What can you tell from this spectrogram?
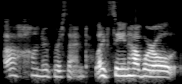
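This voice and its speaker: Husky-voiced woman from Colombia. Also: a little high, fairly even intonation, low-quality recording. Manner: reflective, halting, laughs softly between phrases. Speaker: guest, psychologist. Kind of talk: casual interview conversation.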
